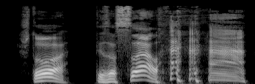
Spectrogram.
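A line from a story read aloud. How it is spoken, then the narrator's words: Laughing. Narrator (Russian): Рассмеялся коротышка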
